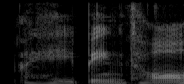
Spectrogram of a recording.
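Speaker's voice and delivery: soft, whispered grumble; hushed aside. Real, not acted. Tall sister agreeing in the debate, whispered complaint. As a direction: mutter it under your breath.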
